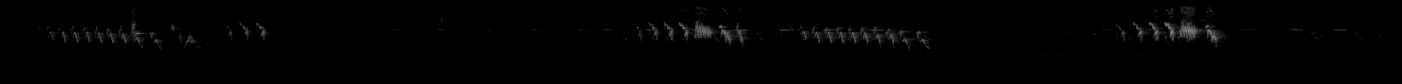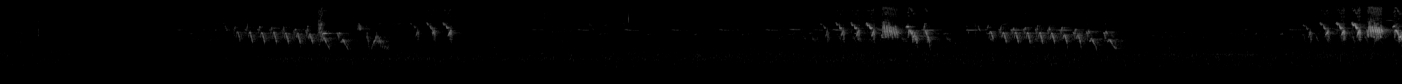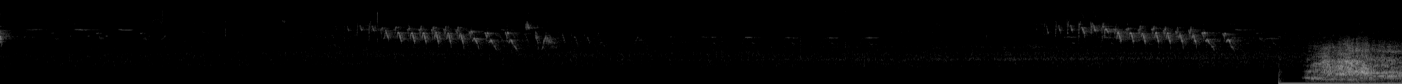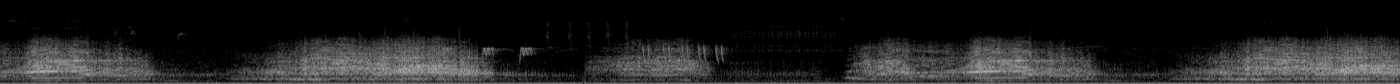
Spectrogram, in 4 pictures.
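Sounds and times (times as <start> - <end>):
songbird trilling: 46.8 - 50.6.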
